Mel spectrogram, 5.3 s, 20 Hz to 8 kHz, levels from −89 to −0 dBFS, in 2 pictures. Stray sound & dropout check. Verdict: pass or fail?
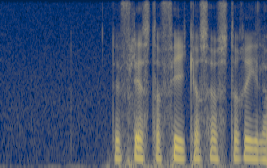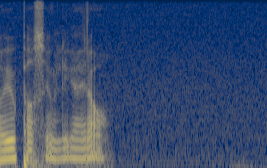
pass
